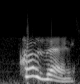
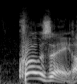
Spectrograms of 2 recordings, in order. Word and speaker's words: Crozet: Am I saying that right? – Crozet. – Crozet.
